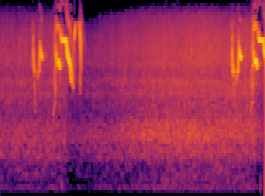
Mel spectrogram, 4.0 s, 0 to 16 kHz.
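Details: Great pampa-finch in Maldonado estuary wetlands, Uruguay, September 2022: one high squeaky phrase of clipped notes and a brief twitter, then steady background rushing noise, with another phrase starting at the end.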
